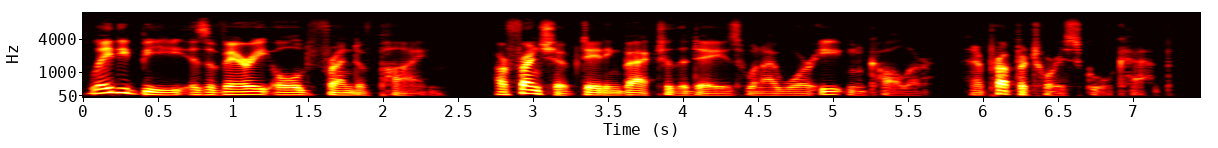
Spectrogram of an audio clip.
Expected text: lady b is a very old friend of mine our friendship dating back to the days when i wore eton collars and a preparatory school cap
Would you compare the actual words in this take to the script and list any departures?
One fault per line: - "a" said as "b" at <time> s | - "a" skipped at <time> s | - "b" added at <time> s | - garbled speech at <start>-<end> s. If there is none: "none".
- "mine" said as "pine" at 1.9 s
- "collars" said as "collar" at 5.2 s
